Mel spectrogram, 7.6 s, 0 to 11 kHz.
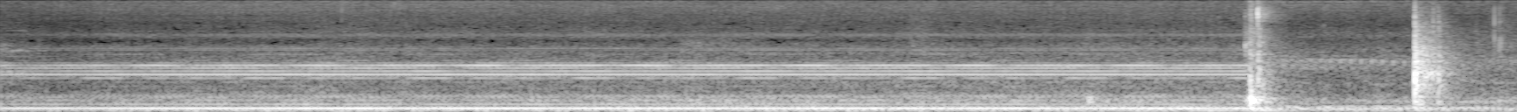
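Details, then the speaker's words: Motor back on its original 25 µF run capacitor: a steady, even hum with no wavering, then two clunks as it stops. Running is flat and smooth, showing roughly 90° phase shift between the auxiliary and main windings, with no droning. "Então a gente vê que fica um funcionamento plano, ele não dá variação. Aí sinal que a defasagem da auxiliar e da partida está dando uns 90 graus certinho."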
